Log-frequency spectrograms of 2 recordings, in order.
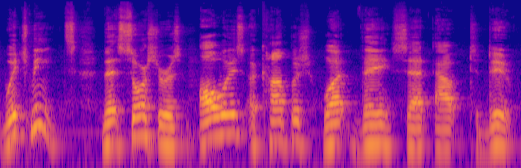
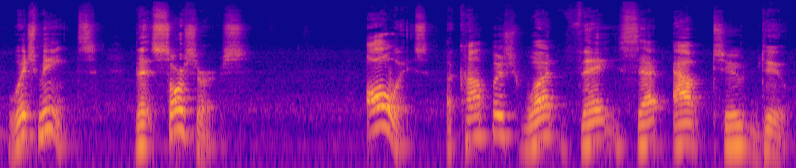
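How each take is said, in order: First: It is read at a faster, normal pace. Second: It is read at a slower pace.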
